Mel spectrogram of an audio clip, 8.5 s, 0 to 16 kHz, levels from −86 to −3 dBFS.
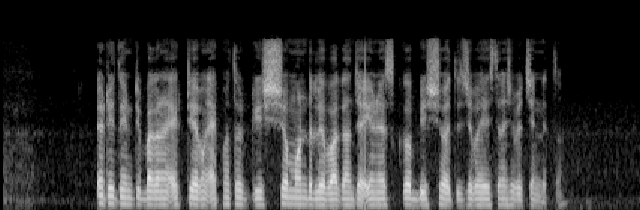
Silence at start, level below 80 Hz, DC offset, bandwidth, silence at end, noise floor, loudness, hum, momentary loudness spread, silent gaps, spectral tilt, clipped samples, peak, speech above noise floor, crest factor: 1.3 s; -54 dBFS; under 0.1%; 8.2 kHz; 1 s; -65 dBFS; -21 LUFS; none; 8 LU; none; -4.5 dB/octave; under 0.1%; -2 dBFS; 44 dB; 20 dB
